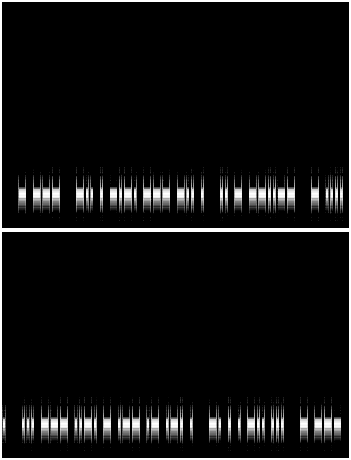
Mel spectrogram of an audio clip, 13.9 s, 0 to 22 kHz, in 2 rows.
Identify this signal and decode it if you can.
Morse code, heard as a keyed tone, about 25 wpm, 600 Hz. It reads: TO DECODE IT, THE SOFTWARE NEEDS TO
